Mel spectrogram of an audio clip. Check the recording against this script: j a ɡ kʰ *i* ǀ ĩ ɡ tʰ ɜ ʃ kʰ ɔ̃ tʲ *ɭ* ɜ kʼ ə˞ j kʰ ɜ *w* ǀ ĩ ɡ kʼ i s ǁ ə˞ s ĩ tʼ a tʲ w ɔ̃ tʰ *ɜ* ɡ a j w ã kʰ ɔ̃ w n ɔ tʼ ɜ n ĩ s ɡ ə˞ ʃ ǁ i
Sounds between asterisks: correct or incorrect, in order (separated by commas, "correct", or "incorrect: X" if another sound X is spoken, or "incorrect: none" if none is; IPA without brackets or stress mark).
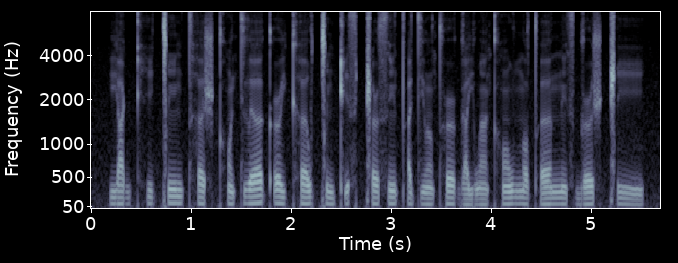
correct, incorrect: l, correct, incorrect: ə˞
